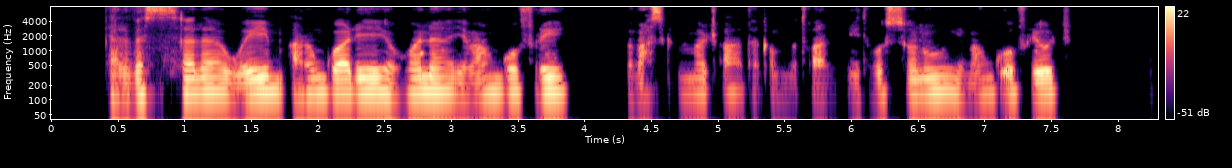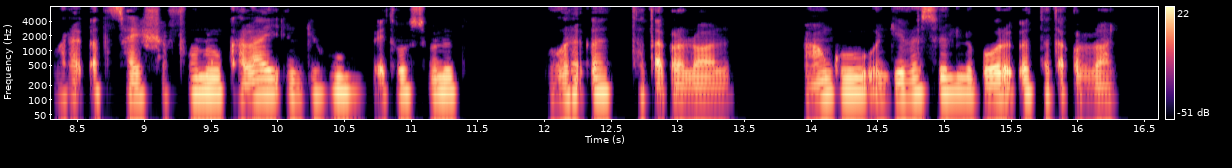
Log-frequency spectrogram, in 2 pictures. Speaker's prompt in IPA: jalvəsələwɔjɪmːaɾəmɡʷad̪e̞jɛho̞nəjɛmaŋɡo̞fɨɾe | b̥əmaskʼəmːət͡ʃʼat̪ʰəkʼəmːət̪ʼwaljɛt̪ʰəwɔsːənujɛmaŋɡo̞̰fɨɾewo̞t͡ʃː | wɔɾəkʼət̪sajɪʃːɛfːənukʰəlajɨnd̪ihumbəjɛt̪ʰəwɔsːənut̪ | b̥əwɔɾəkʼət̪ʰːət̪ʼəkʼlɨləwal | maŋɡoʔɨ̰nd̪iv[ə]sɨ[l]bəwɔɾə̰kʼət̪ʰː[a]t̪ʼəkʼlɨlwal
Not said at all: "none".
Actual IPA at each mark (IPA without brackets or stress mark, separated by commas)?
ə, l, ə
